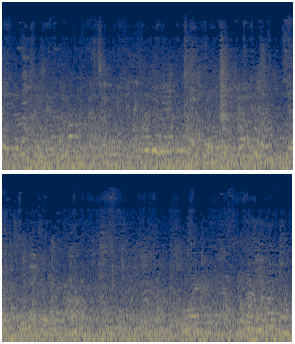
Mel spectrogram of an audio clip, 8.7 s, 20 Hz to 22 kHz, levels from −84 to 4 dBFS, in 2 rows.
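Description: No technical faults are audible anywhere in these everyday sounds.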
